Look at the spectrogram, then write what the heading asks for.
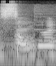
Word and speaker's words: solder: So, my cousin ended up having to bake it in an oven to get the solder to reconnect. You're not supposed You're not supposed to pronounce the L.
